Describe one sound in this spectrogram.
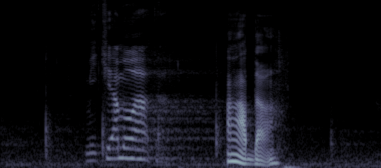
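A young woman speaks calmly and softly.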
